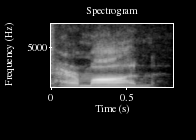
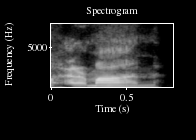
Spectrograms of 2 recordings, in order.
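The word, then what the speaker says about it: Germán: kids pitch for the Yankees give me the pronunciation the G in Spanish names just silent it's Herman Domingo Herman Herman there we go so go Domingo here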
